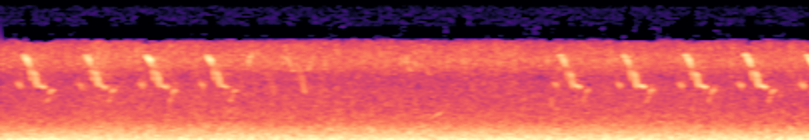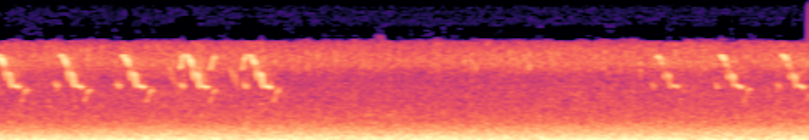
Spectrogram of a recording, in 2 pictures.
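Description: A bird calling in runs of short, high, downward-sweeping notes, about four a second: a short run at the start, a longer one in the middle and another near the end. Behind them is a steady rushing hiss.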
